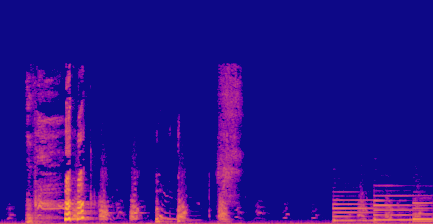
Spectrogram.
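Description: A puppy's short barks and yips, the loudest about a second in and smaller falling ones after, with breathy huffs between them. Soft music with held notes comes in near the end.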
